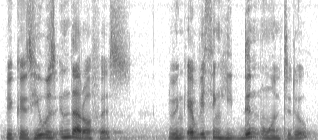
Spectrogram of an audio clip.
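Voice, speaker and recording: A man from Dubai speaking as an interview guest, telling stories in a measured, conversational way with pauses and repeated phrases for emphasis. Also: mid-range voice, lively intonation, a little mellow. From Dubai, UAE. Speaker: podcast guest, business coach.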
